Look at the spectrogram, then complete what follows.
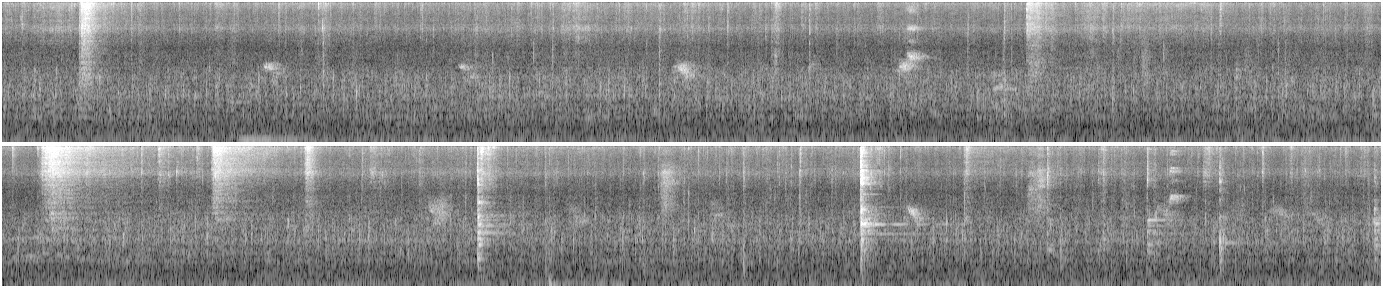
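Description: Coconut milk simmering in a stainless steel pot of fish, a steady bubbling hiss, broken now and then by sharp clinks of a metal spoon against the pot as the cook spoons the sauce over the fish.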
